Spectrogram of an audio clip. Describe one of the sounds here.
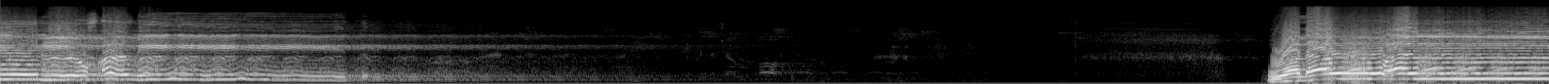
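A man chants in a long, melodic voice through a microphone.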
